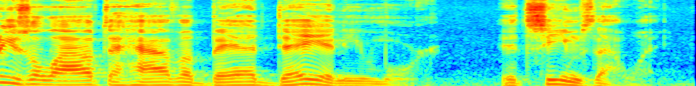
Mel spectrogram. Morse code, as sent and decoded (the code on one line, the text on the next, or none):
none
